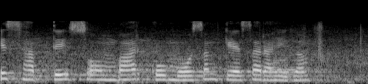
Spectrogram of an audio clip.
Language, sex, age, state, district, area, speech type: Hindi, female, 30-45, Madhya Pradesh, Hoshangabad, rural, read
